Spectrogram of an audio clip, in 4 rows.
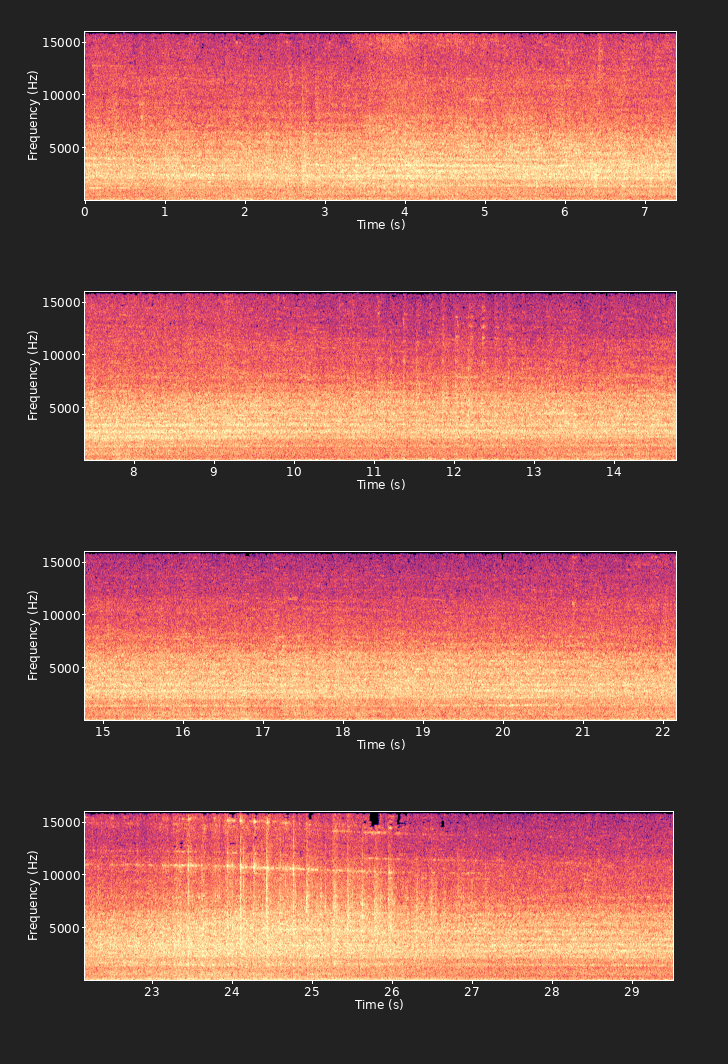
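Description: Freight coal train of bogie hopper wagons hauled by two Class 187 Traxx electric locomotives rolling past: a steady rumble of steel wheels on rail, with faint ringing tones above it. It grows a little louder about three-quarters of the way through.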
